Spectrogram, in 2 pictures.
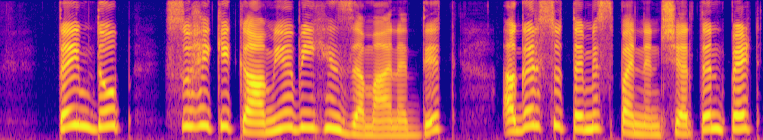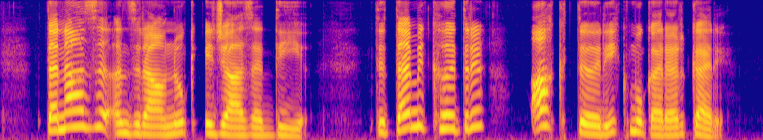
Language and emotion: Kashmiri, neutral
